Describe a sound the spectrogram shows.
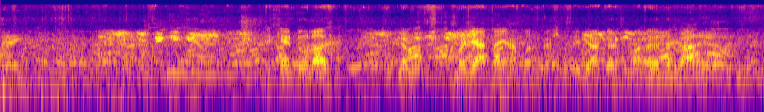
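A young man talks with animation close to a phone microphone.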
